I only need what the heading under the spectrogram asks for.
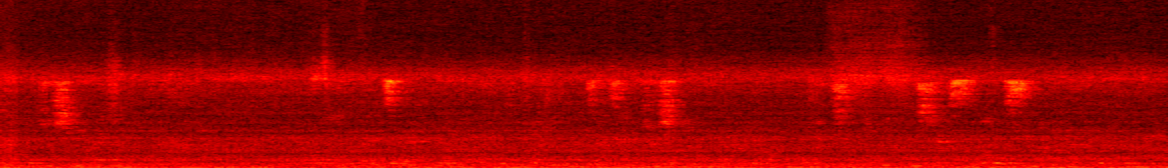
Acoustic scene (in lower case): subway train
